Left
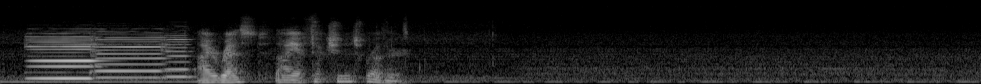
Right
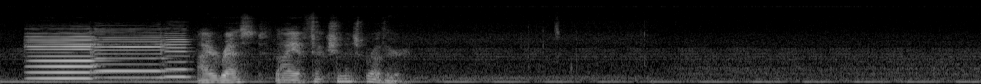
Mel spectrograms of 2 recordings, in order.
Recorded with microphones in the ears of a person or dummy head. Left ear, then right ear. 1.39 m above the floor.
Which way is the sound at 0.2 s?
25° right (ahead or behind).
